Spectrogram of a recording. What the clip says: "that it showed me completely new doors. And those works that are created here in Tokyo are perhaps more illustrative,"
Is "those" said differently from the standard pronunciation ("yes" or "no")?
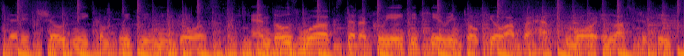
no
